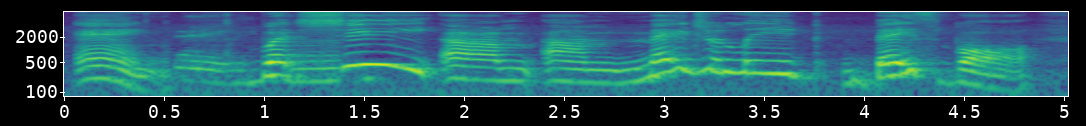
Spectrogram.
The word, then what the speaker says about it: Ng: But a young lady by the name of Kim Ng, and her name is her last name is NG. Kim Ng, and it's pronounced Ang.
